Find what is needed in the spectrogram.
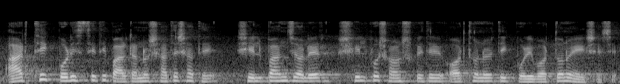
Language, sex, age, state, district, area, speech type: Bengali, male, 30-45, West Bengal, Paschim Bardhaman, urban, spontaneous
